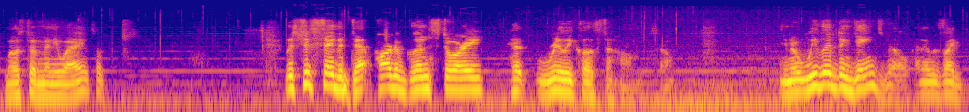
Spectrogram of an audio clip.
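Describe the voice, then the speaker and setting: A man's voice: mid-range voice, animated, moderate pace, long pauses, close to an everyday voice. A man playing a plain-spoken former salesman and survivor in a drama table read. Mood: matter-of-fact. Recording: dull video-call microphone, music.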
